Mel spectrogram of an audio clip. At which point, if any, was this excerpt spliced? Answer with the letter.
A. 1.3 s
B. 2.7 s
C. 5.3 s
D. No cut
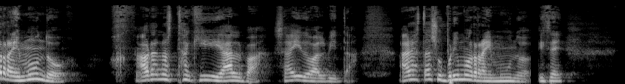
C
